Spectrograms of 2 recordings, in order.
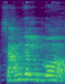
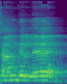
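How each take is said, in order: First: The word is said in full, ending in 'pam'. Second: The word is clipped, ending in 'lu'. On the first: The speaker calls it right. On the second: The speaker calls it wrong.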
